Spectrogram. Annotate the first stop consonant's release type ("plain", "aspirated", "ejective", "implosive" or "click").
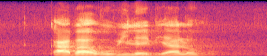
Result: ejective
